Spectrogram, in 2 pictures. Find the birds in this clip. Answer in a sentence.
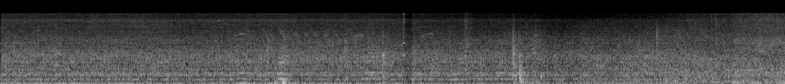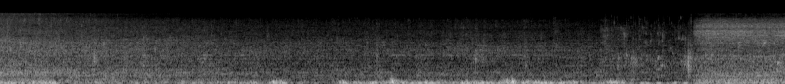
The birds can't be heard in this clip.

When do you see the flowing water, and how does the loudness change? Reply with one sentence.
You can hear the flowing water from 5.7 to 15.6 s, getting quieter.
